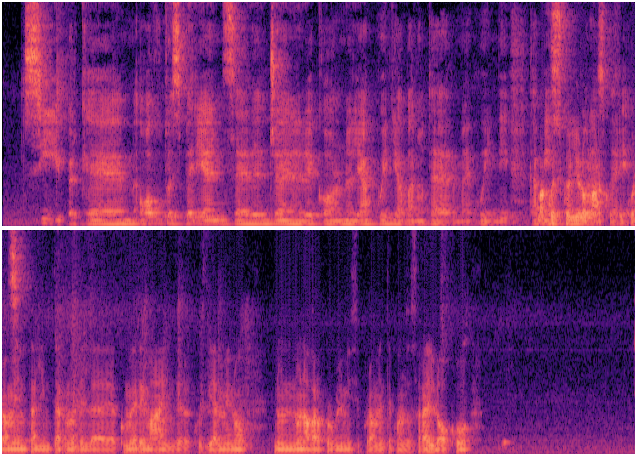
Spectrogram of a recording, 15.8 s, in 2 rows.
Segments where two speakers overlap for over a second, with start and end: 6.7-8.2

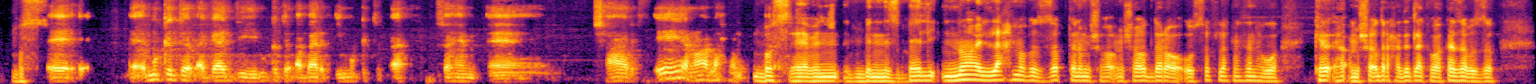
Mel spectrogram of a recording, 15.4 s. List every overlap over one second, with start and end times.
none

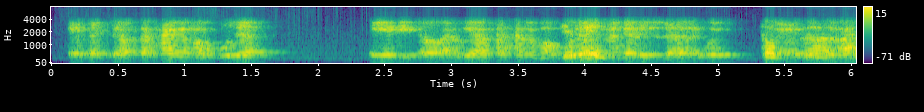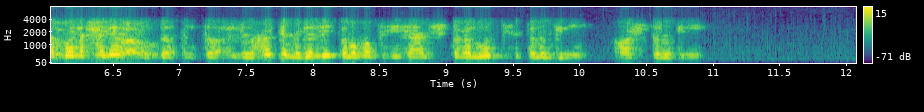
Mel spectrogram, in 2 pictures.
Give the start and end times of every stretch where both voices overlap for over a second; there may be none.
5.4-6.8

